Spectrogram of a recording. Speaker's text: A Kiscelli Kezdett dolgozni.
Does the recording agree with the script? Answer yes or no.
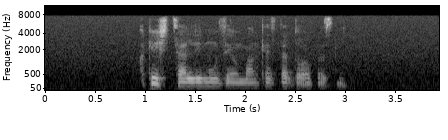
no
